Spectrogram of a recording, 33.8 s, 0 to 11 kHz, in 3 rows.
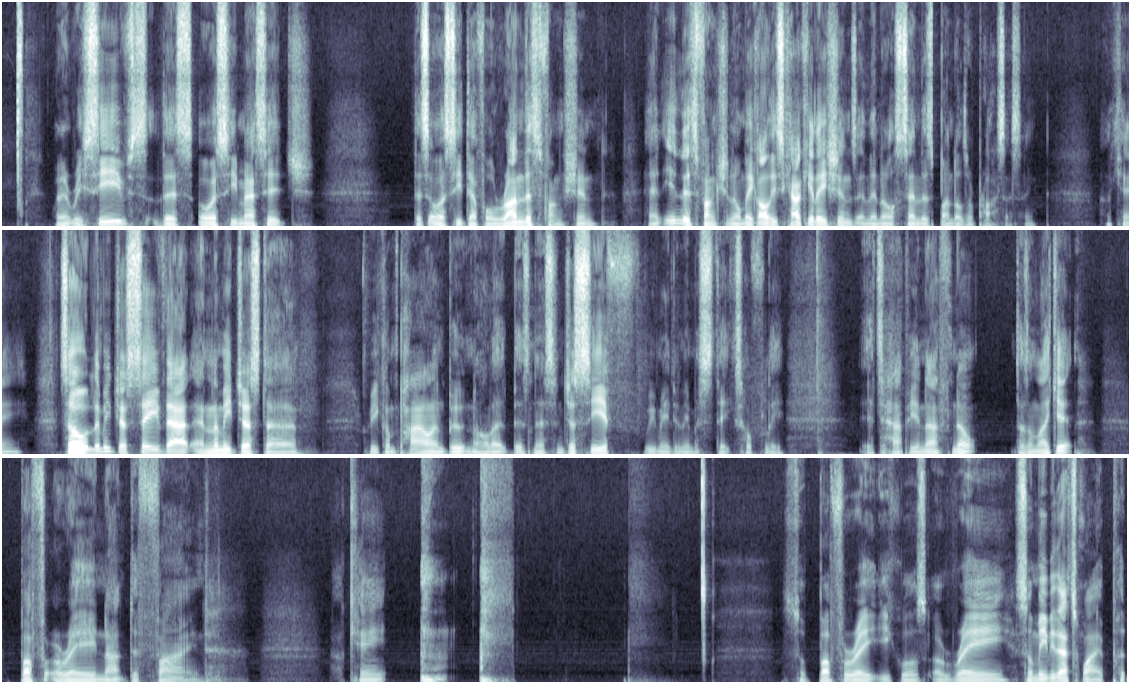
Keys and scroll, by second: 12.8 super+s, 14.9 shift+super+l, 17.0 super+b, 19.4 super+Return.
